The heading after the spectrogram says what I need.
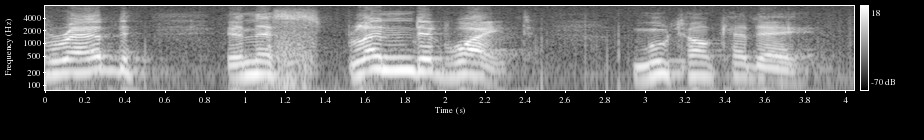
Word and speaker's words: Mouton Cadet: Mouton Cadet. It rhymes with hooray.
